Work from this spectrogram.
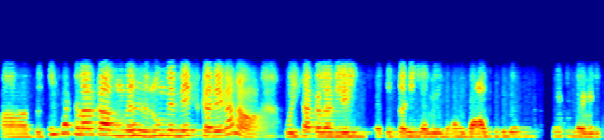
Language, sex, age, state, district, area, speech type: Hindi, female, 18-30, Bihar, Samastipur, rural, conversation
